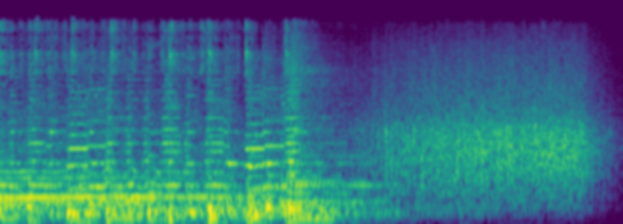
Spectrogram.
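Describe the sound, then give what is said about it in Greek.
On the Greek radio programme 'Kati gia to dromo', a song with sustained instrumental tones ends, and a loud, dense burst of applause from a large crowd takes over, steady for about three seconds before cutting off. “Έτσι, τεράστιο χειροκρότημα.”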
